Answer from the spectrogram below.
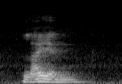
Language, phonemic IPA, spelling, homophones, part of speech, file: German, /ˈlaɪ̯ən/, leihen, Laien, verb, De-leihen.ogg
- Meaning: 1. to borrow 2. to lend, loan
